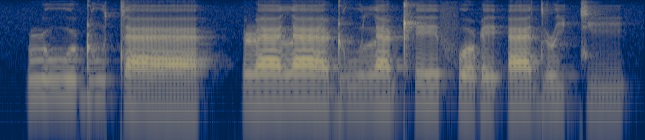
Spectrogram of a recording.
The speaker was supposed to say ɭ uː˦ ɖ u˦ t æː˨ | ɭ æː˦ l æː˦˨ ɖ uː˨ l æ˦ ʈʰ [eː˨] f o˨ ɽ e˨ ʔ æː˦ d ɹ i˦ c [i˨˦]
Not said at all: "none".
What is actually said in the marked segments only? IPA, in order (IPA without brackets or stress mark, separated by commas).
eː˦, i˨˦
